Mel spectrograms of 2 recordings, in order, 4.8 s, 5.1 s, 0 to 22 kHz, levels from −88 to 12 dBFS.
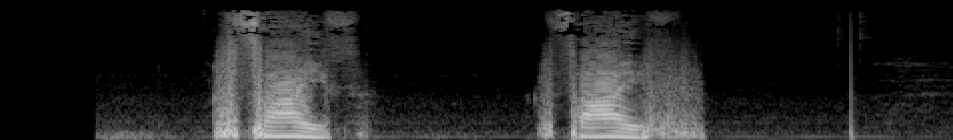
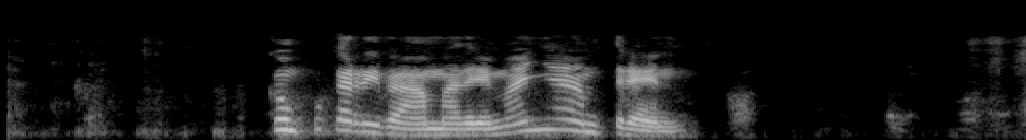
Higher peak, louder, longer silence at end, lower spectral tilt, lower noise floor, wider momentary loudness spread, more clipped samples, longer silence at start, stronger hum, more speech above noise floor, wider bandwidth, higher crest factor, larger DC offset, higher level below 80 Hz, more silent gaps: about the same, -2 dBFS vs -2 dBFS; first, -15 LUFS vs -18 LUFS; second, 1.25 s vs 1.7 s; about the same, -6.5 dB/octave vs -5.5 dB/octave; second, -58 dBFS vs -80 dBFS; first, 17 LU vs 4 LU; neither; second, 1.05 s vs 1.35 s; neither; second, 44 dB vs 63 dB; first, 16 kHz vs 7.8 kHz; about the same, 18 dB vs 20 dB; neither; first, -46 dBFS vs -62 dBFS; neither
